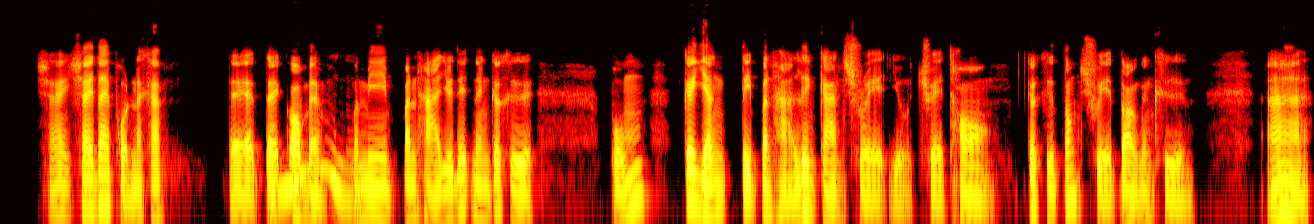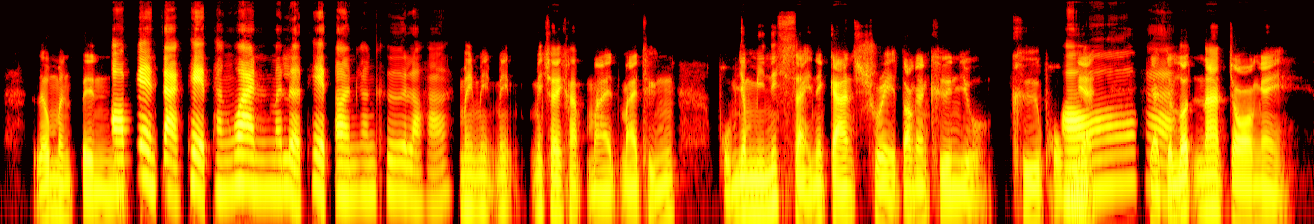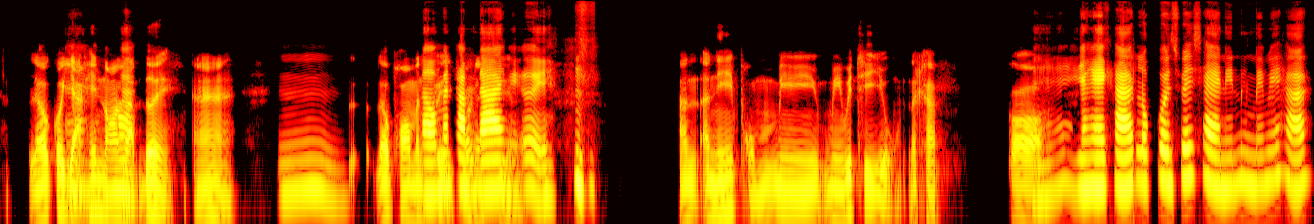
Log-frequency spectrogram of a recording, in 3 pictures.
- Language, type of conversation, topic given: Thai, podcast, ควรทำอย่างไรเมื่อรู้สึกว่าตัวเองติดหน้าจอมากเกินไป?
- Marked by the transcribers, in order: other background noise; tapping; chuckle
